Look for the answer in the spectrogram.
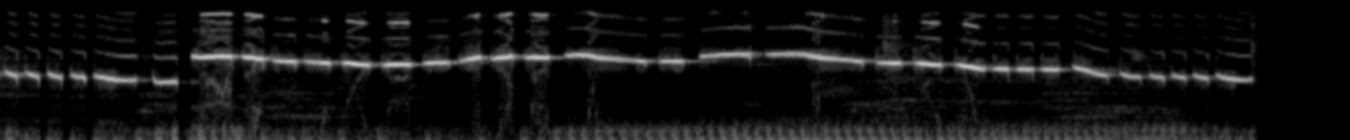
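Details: Male golden-bellied gerygone (remetuk laut) singing a clear whistled phrase. Short falling notes open it, then a long sweet whistle wavers up and down for about five seconds and ends in quick repeated notes. A faint low rumble sits underneath.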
